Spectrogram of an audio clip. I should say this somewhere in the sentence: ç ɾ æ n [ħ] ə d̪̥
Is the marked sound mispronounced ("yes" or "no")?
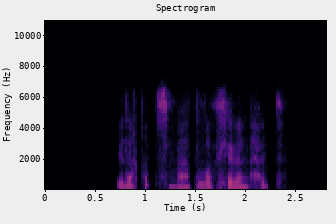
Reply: no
